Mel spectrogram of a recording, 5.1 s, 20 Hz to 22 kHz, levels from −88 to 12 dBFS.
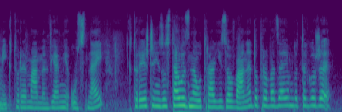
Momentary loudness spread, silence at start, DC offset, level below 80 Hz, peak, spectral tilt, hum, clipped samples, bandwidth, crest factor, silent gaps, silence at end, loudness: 10 LU; 0 s; under 0.1%; -58 dBFS; -12 dBFS; -5 dB/octave; none; under 0.1%; 14.5 kHz; 16 dB; none; 0.15 s; -29 LUFS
